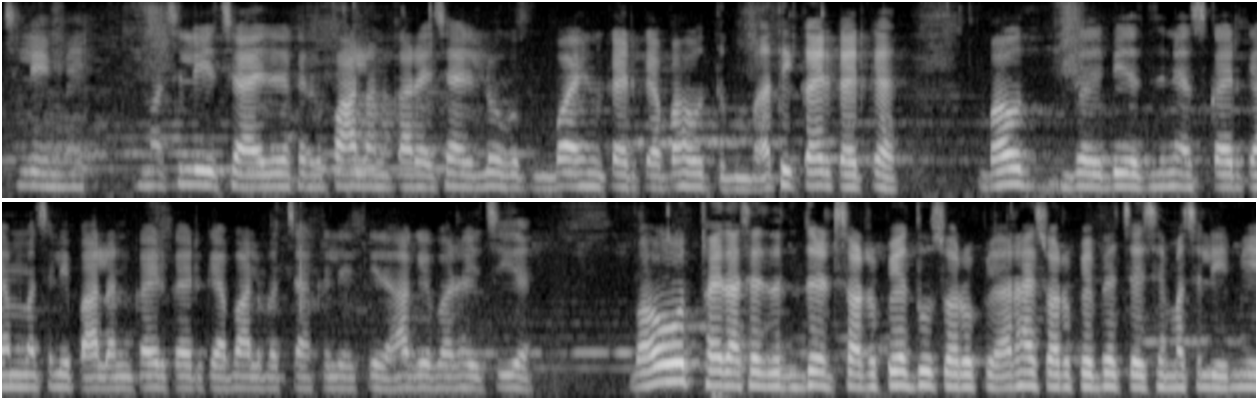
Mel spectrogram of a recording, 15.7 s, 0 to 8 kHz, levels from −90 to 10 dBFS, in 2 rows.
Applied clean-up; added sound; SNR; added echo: none; none; none; none.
